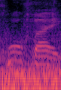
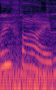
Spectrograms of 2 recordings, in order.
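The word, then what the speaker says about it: Wofai: Pronounce it. Wofi. Oh, Wofi.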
